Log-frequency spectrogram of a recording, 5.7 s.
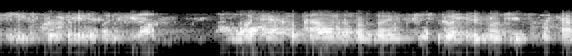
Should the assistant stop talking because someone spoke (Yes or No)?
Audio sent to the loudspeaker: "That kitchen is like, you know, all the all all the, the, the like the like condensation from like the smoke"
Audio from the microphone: Yes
